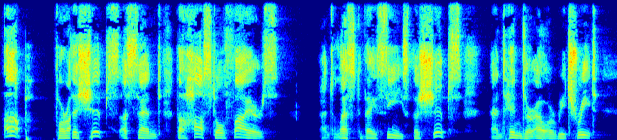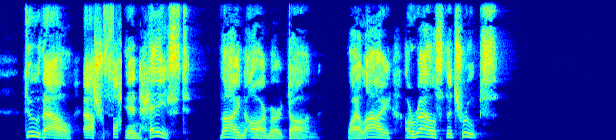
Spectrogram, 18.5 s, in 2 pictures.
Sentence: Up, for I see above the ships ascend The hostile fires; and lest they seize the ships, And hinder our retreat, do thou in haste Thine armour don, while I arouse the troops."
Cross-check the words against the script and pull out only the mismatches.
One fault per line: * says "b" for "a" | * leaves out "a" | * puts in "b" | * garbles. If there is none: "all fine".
* leaves out "I see above"
* garbles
